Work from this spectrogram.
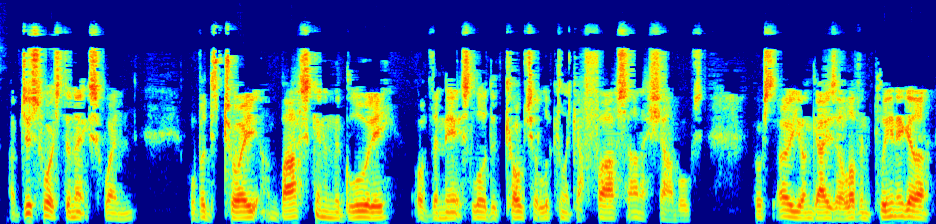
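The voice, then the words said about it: Thick Scottish accent. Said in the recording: “This is a thick Scottish accent ... It's not somebody faking a Scottish accent ... Is a real deal here”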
